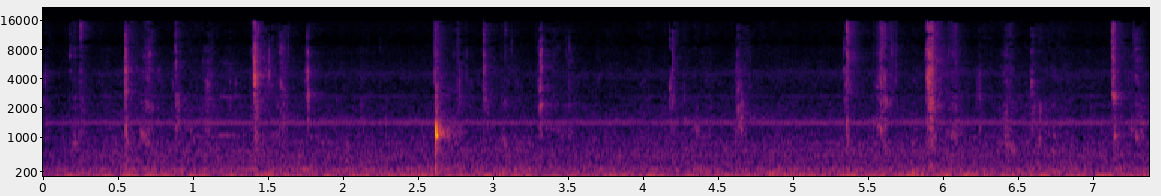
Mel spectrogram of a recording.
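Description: Close-miked mouth sounds of chewing: irregular wet smacks and clicks of lips and tongue, one sharper click about two and a half seconds in, over a faint steady hum.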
